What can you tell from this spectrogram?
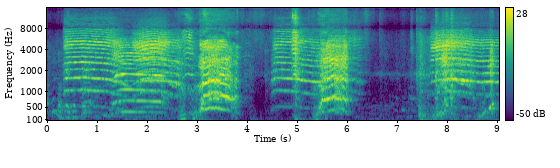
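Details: Goat Okayu in labour at Yoshigake farm on 3 May 2023, delivering twin kids before watching volunteers: three drawn-out, quavering bleats rising into louder strained peaks, separated by short silences.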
